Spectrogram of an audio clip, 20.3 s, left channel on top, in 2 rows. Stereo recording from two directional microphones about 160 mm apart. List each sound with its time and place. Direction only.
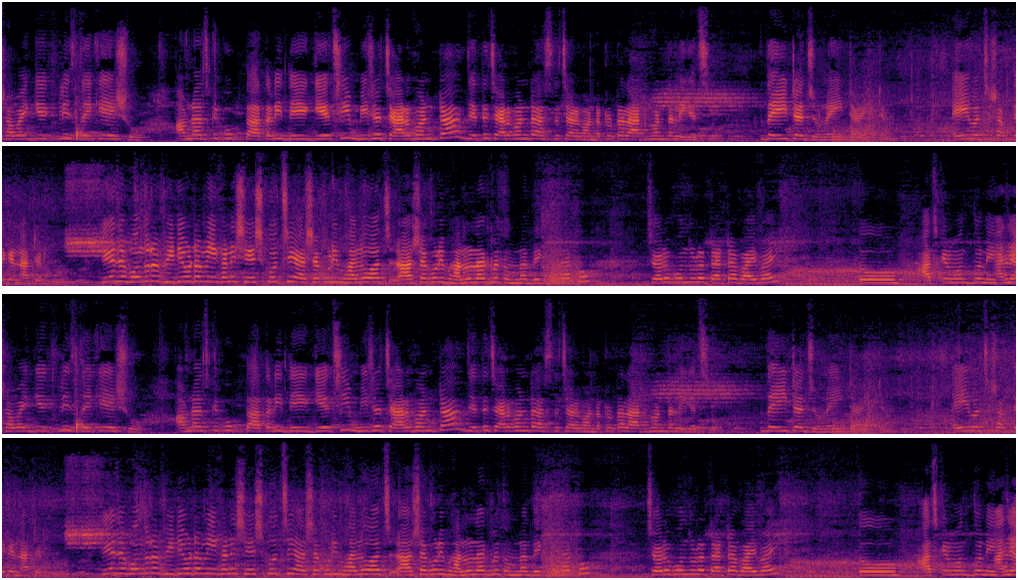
0.0 s a woman's voice: 20° right (ahead or behind)
11.1 s a woman's voice: 10° right (ahead or behind); by 14.8 s 35° right (ahead or behind)
14.8 s speech: 10° right (ahead or behind)
16.6 s speech: 15° right (ahead or behind)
